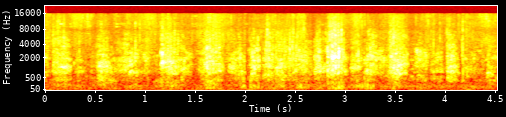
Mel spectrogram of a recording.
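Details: Cane Corso dogs Tucker and Nessa at playtime, rapid breathy panting bursts with soft noisy huffs, a steady run of short puffs across the whole stretch.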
